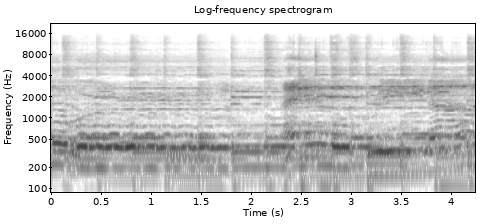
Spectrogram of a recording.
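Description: Country song playing: long held notes over guitar with a steady beat.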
